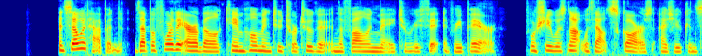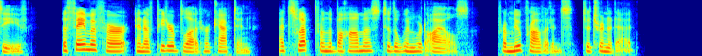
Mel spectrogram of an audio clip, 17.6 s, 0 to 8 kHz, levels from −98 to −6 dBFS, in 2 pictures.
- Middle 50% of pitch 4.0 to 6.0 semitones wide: No, average, 2.7 semitones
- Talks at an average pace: Yes, average, 180 wpm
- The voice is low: No, medium, 185 Hz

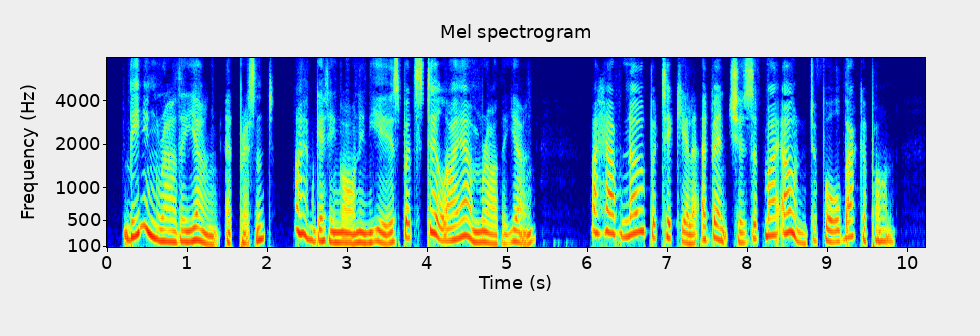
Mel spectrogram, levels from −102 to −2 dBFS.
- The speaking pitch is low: No, medium, 185 Hz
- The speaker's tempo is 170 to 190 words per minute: No, average, 160 wpm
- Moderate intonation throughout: No, wide, 8.3 semitones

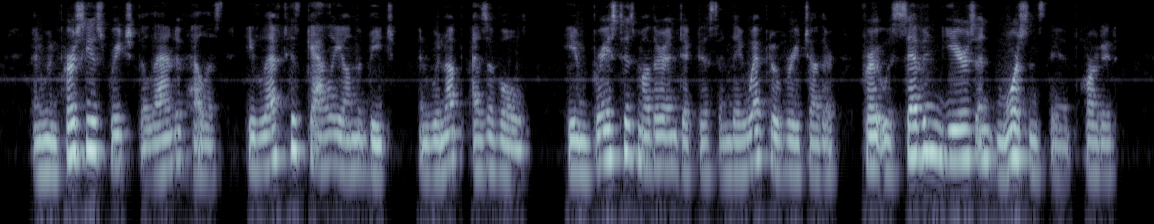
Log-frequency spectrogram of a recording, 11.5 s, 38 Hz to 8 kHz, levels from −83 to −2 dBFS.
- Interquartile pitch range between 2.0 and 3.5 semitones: No, average, 5.1 semitones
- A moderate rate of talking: No, fast, 230 wpm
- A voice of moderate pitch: Yes, medium, 150 Hz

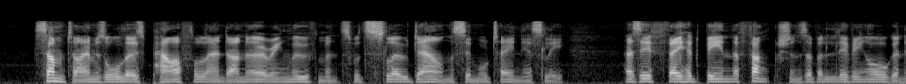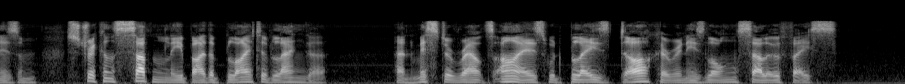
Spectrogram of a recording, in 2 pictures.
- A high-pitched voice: No, low, 105 Hz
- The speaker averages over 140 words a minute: No, slow, 135 wpm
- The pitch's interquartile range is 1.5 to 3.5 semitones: Yes, average, 3.1 semitones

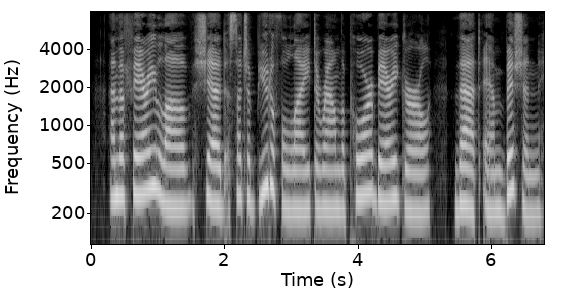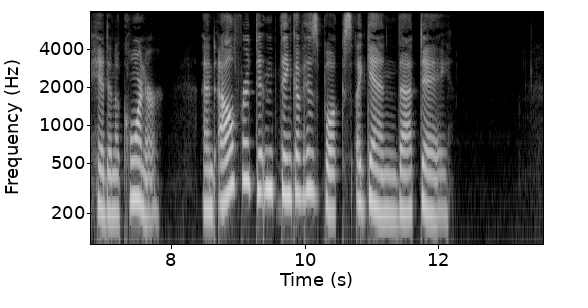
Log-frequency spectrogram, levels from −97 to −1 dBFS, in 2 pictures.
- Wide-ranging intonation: No, average, 4.3 semitones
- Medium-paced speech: No, slow, 130 wpm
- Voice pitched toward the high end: Yes, high, 230 Hz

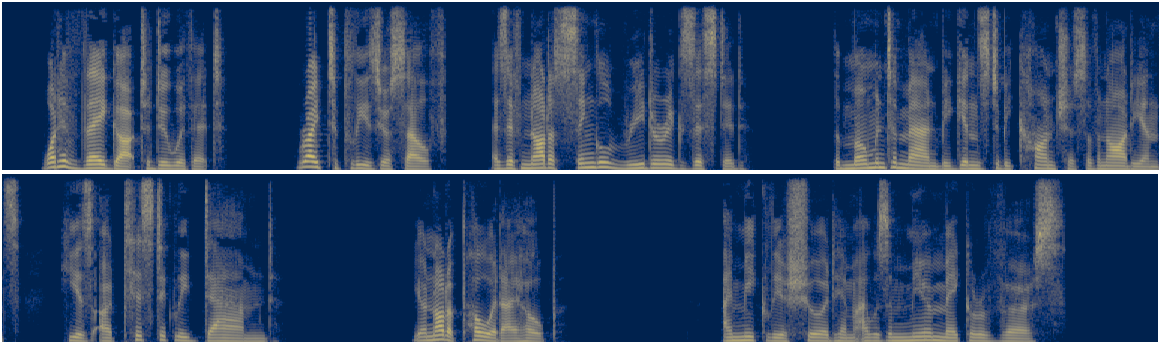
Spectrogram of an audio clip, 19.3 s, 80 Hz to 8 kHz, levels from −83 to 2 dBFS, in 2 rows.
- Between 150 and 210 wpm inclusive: Yes, average, 160 wpm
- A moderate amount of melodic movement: Yes, average, 3.9 semitones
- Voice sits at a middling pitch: Yes, medium, 155 Hz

